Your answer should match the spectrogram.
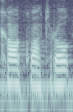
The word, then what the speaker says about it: Quatro: real name is I was born Susan K quatro that's my real name my father is Arthur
